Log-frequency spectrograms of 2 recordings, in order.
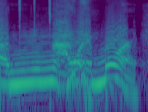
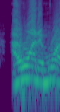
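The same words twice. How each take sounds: First: I wanted more dragged out slowly; slow hungry drawl; slow, drawn out. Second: Said in the usual way. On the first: Shown as a demonstration. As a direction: stretch each word of I wanted more out, craving.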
